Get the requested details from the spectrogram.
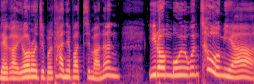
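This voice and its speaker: Putting on a character voice, a woman speaks at a moderate pace with fairly high pitch, ordinary pitch variation, a shaky, tearful tone and a dry, close sound with no echo. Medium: audio drama.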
